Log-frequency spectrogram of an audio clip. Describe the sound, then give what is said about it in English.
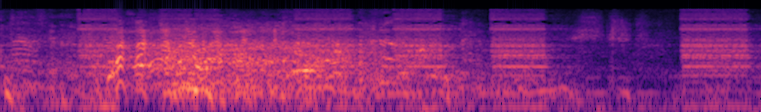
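A harsh electronic quiz buzzer sounds in several loud bursts, some short and one longer, over a noisy background of crowd chatter and voices. “Who buzzed my buzzer? I did. You lose marks for buzzing the buzzer.”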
